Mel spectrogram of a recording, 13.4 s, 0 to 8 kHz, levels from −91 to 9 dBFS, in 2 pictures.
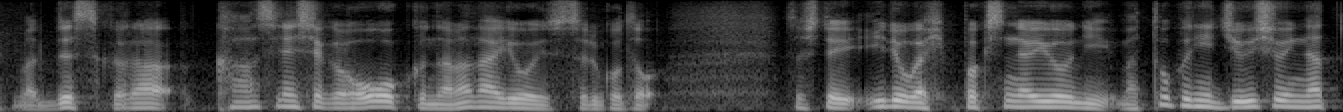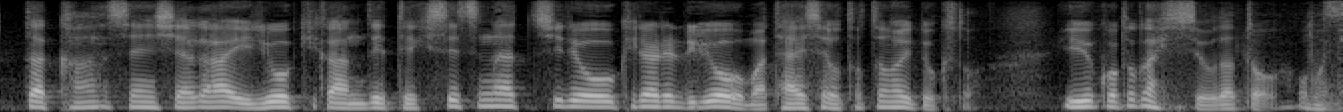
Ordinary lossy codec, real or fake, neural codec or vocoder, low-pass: none; fake; codec, 16 kHz, 0.8 kbps, ZipCodec; none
